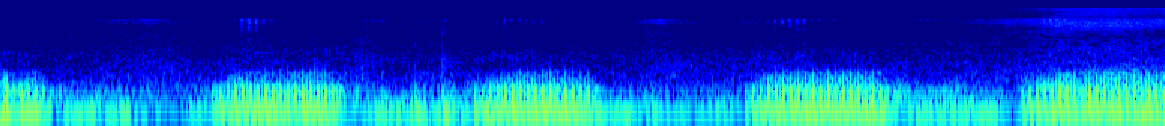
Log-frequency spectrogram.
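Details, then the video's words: Domestic cat purring deeply while kneading to show affection, five rumbling breath pulses in under six seconds, steady and low, with a quiet background hiss. "Cat Purr, Kneading and Love"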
